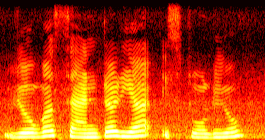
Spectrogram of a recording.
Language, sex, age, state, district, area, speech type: Urdu, female, 45-60, Delhi, North East Delhi, urban, spontaneous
